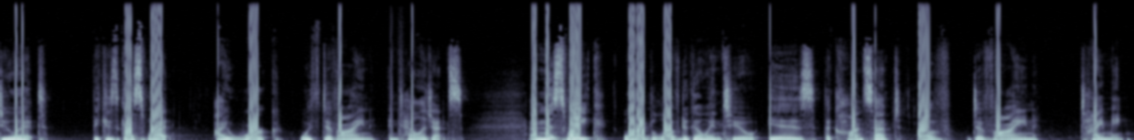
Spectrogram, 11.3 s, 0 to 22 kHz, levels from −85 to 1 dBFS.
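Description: Integer overflow runs through the whole speech clip. The gain pushes the signal about 6 dB past the largest value the integer format can hold. Those peaks are not limited. They wrap around to the opposite sign and jump across the full range. Only a small fraction of samples goes over, well under one percent. So the fault appears only on the loudest moments. Each one is a violent, sharp crack, far harsher than ordinary clipping.

Loose connector crackle breaks in from 3.91 to 4.04 s. A worn or dirty contact is making and breaking rapidly. The signal is chopped on and off many times in that short span. Any DC on the line adds pops at each break. The result is an irregular burst of scratchy crackle. It lasts about 0.13 s and sits on top of the speech.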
